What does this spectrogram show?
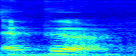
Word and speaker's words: appear: The first example that is appear. Appear. The word is appear. The stress that's in the second that is appear. Appear. That's in the seconds.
